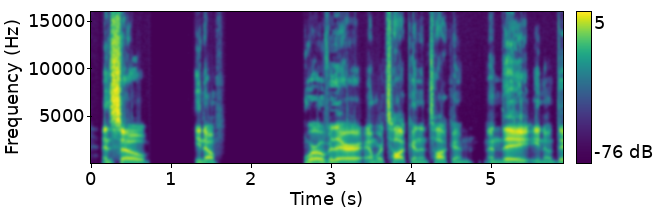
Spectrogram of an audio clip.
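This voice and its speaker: In a Spanish accent, a man speaks at a moderate pace and medium pitch, the sound dry and close with no echo on a very clean recording with a silent background. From US South, moved around. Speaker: architecture student, former track athlete. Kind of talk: casual interview. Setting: podcast.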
